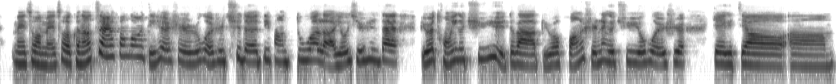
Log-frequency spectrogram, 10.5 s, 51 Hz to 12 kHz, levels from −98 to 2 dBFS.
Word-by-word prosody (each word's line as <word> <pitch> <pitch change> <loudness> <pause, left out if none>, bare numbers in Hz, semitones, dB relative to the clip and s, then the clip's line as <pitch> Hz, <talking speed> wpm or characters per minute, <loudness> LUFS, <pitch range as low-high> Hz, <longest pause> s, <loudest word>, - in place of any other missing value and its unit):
没 200 -2 0
错 200 0 +1
没 175 -2 0
错， 210 +2 +2
可 205 +1 0
能 230 +5 +3
自 390 - +4
然 310 -3 +8
风 320 0 -4
光 310 -1 -2
的 195 -4 -3
确 240 -1 -1
是 230 -3 -3
如 200 +2 -1
果 200 -5 -1
是 225 +1 -3
去 280 +5 -5
的 220 -3 +1
地 245 +3 -4
方 225 -2 -4
多 245 0 0
了， 200 -8 +3
尤 190 +3 +1
其 230 -1 -2
是 245 -2 -3
在 225 -2 +5 0.3
比 - - -2
如 220 +3 +6
同 210 -4 -3
一 245 - +2
个 250 - -2
区 245 +2 -6
域， 305 +6 0
对 200 - -4
吧？ 180 -3 +5
比 175 0 -11
如 185 +2 -1
黄 180 +8 0
石 200 -8 -2
那 235 +4 -2
个 210 - +1
区 210 0 -9
域 200 - +1
或 205 -1 -1
者 185 - -1
是 205 0 -2 0.3
这 200 -2 0
个 195 - +1
叫， 195 -1 +3 0.5
啊， 170 -1 -4
215 Hz, 285 characters per minute, -23 LUFS, 195-240 Hz, 0.5 s, 然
